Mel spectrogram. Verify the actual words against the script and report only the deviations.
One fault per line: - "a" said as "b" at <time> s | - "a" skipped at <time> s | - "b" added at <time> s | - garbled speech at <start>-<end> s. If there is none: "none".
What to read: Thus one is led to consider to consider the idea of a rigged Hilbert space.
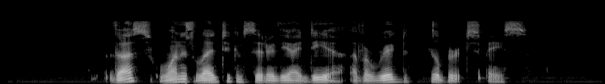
- "to consider" skipped at 2.7 s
